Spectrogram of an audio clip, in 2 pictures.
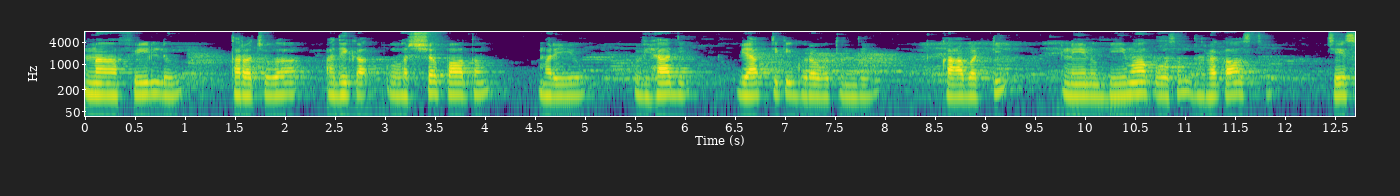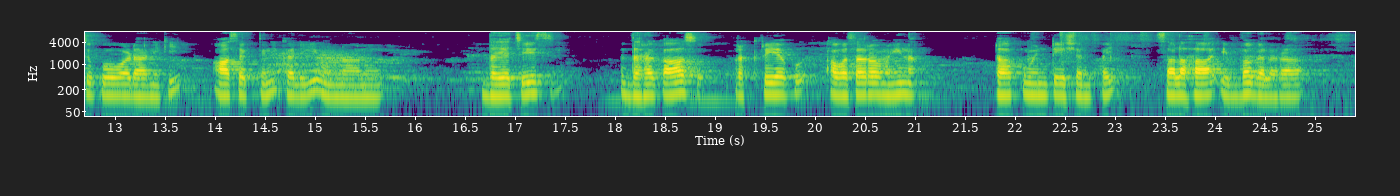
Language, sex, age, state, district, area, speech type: Telugu, male, 18-30, Andhra Pradesh, Nellore, urban, read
